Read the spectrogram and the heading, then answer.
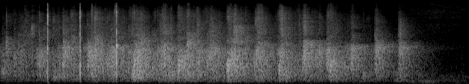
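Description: Audience applause welcoming a discussion panel on 1968 and a 1968 exhibition: dense, steady clapping from many hands with a few sharper claps standing out, then fading away at the end.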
